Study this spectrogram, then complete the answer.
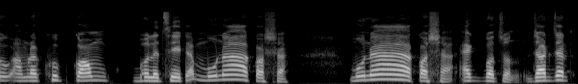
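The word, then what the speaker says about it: مناقشة: আচ্ছা, এরপরে একটা শব্দ আসছে, এই শব্দ আমরা খুব কম বলেছি, এটা মুনাকশা। মুনাকশা এক বচন, যার যার জায়গা থেকে মুনাকশা। একটু উচ্চারণ করে নেবেন।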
